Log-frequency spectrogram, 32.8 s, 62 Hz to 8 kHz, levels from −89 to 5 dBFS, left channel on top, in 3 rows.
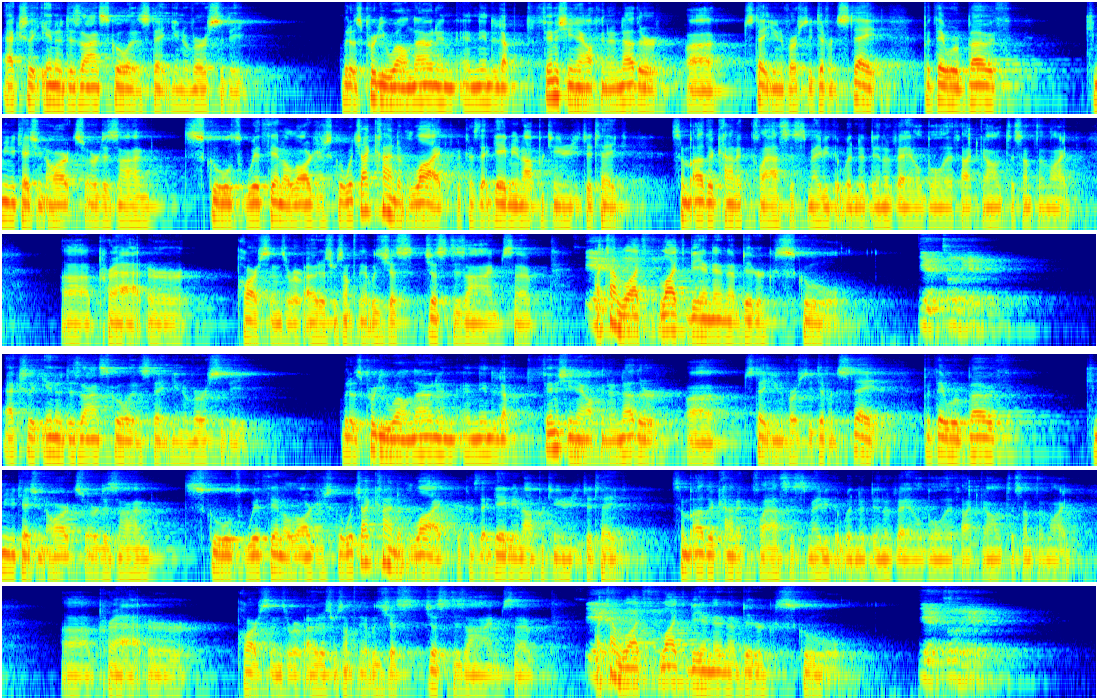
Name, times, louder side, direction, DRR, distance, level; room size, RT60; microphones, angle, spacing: voice 1, 0.0-2.4 3.4-7.2 7.4-8.7 9.2-10.0 10.8-12.4 12.8-17.1 17.7-21.7 22.5-23.7 24.3-27.2 28.0-30.3, left 2 dB, 35° left, 11 dB, 0.7 m, -21 dB
voice 2, 27.7-28.7 31.1-31.6, left 1 dB, 55° left, -3 dB, 6.1 m, -27 dB
15.0 x 12.5 x 5.4 m, 1.2 s
head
